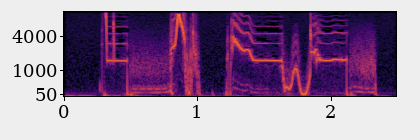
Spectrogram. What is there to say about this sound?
tape mini melody
Another short tape derived noise. This one is somewhat melodic.
mechanical, noise, music, tape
